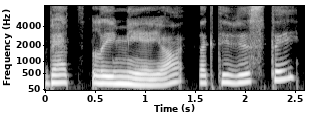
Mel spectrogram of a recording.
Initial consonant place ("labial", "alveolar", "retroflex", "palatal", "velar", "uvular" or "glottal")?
labial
